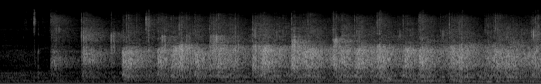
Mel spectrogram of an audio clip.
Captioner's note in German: Beifall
